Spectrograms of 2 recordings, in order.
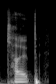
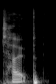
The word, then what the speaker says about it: taupe: it to you in the american english it's tope yep and in the uk english it is also tope um yeah so just a commonly mispronounced word and we're running with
